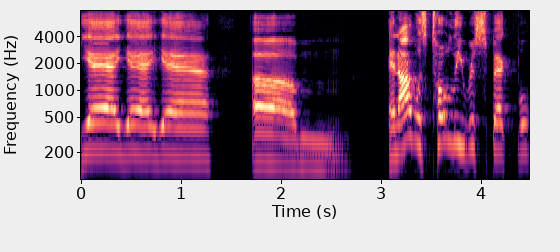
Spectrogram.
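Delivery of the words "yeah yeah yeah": mock offhand, waving-away, dismissive brush-off tone. Retelling a phone call, the speaker imitates a dismissive man: mock-dismissive. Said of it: "he started talking dismissive".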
